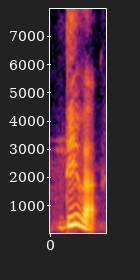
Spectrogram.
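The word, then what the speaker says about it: දිව: Yes, tongue is diva, tongue, diva.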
